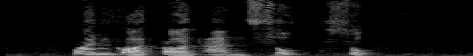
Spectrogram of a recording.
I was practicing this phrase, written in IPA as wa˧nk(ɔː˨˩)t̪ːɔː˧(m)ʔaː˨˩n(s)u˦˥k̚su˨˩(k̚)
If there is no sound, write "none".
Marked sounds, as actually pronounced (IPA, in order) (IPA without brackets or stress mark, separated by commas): ɔː˨˩, n, s, k̚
